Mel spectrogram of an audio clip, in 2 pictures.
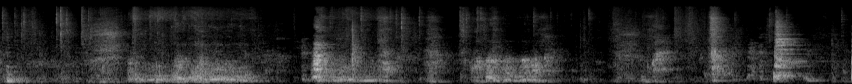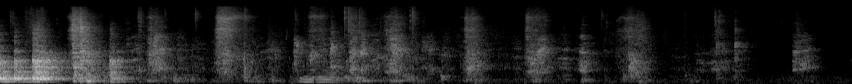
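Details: An angry Boston Terrier barking at a trash bag indoors; rapid rough barks mixed with growling and whiny yelps, coming in quick runs across the clip and fading toward the end.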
